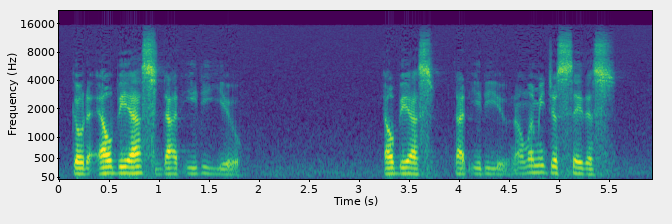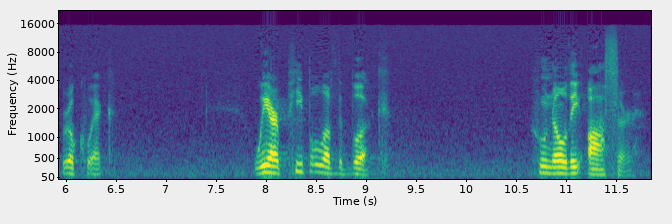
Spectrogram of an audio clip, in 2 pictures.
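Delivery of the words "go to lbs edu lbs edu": very slow, deliberate, spelled-out dictation pace. Repeating a web address so listeners can write it down, speaking slower. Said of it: "I'm going to say it a little bit slower".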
